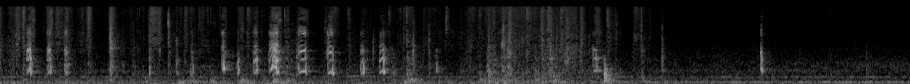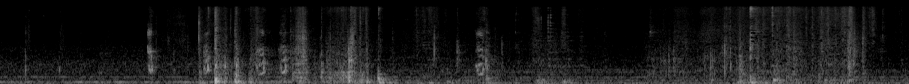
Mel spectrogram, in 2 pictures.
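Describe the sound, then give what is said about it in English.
A fox gives a series of harsh, clucking, bird-like calls in several irregular bursts separated by quieter stretches. The calls are moderately faint, and no voices are heard. “But the answer is that it's actually a fox.”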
